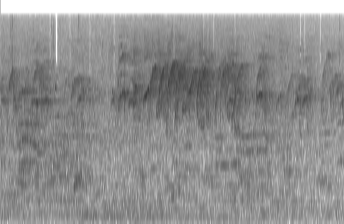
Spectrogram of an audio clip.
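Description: Small birds chirping in quick runs of short, high calls, busiest around the middle, over faint background chatter of people.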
